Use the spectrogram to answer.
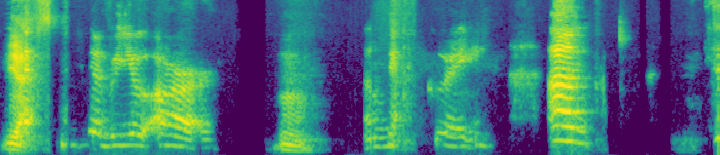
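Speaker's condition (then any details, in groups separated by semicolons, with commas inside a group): Cerebral palsy; noticeably affected speech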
